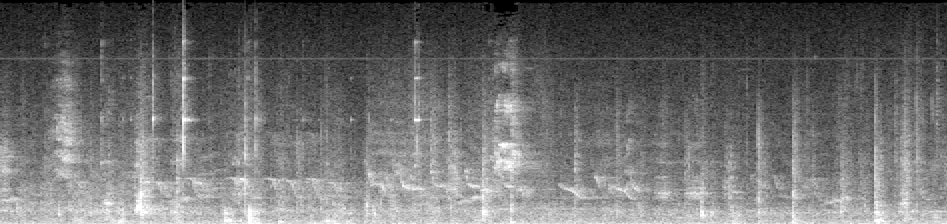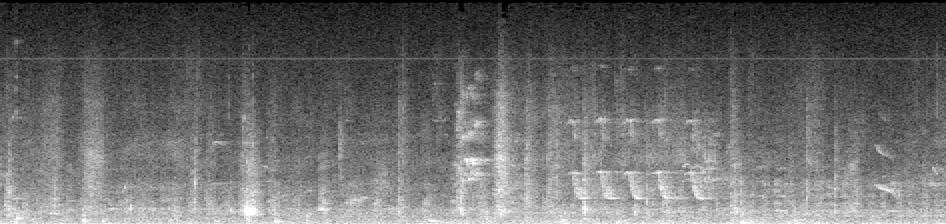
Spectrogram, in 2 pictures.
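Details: Rolex, a female Shar Pei, and Ellie, a Kelpie cross, meeting again after five months apart; thin high whines come in bursts between scuffles, claw taps and brief human voices.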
